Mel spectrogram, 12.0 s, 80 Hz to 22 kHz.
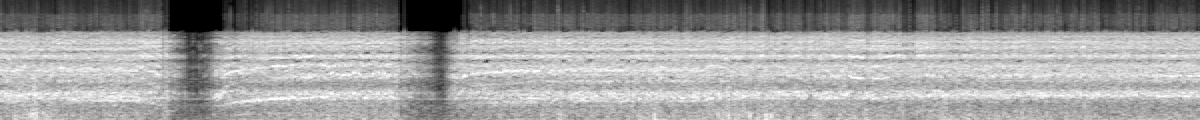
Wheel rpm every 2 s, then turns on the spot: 160, 150, 150, 210, 230, 230.
none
